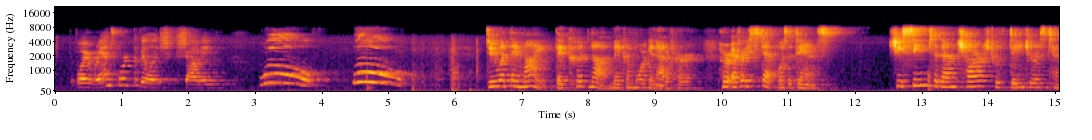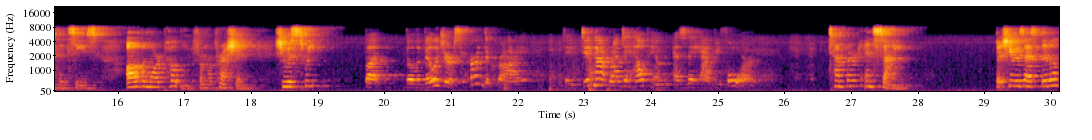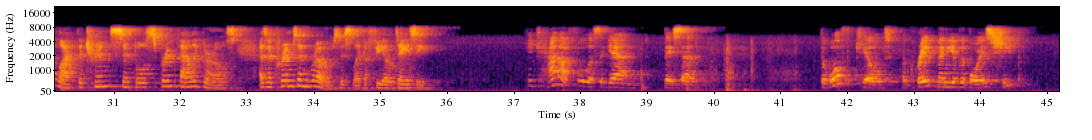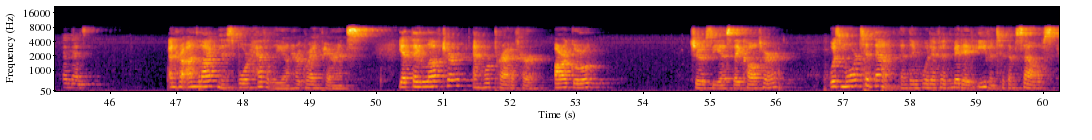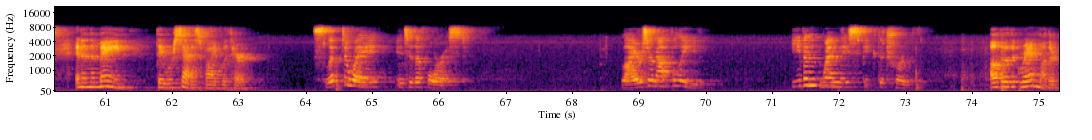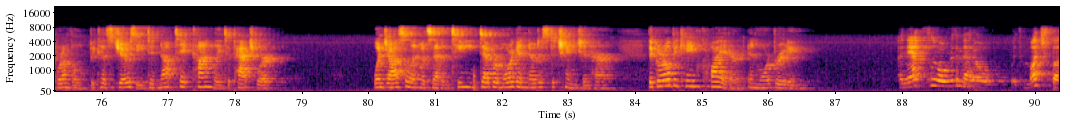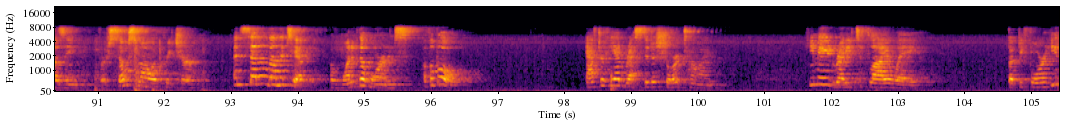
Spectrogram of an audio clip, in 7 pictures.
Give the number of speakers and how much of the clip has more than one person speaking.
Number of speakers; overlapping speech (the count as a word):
two, no overlap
